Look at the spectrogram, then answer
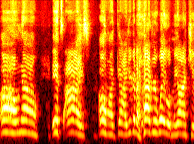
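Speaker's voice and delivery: very high, slow, drawn-out put-on cartoon voice. Acting out a character in a shower scene the speaker is recounting, doing an impression of a cartoon teacher. Cartoon character voice. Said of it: "it's like mister Garrison from South Park".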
